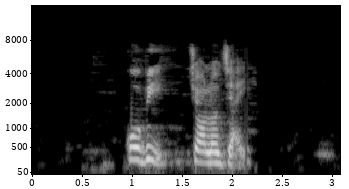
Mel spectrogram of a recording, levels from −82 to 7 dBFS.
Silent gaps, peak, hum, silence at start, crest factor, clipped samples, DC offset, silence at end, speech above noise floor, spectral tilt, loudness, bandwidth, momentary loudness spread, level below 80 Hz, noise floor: none; 0 dBFS; none; 0.95 s; 16 dB; under 0.1%; under 0.1%; 0.9 s; 58 dB; -4.5 dB/octave; -15 LUFS; 7.6 kHz; 11 LU; -58 dBFS; -72 dBFS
